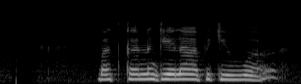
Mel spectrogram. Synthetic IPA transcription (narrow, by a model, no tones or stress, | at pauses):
bɐd̪kɐɾnəkelaːpikiwʋa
